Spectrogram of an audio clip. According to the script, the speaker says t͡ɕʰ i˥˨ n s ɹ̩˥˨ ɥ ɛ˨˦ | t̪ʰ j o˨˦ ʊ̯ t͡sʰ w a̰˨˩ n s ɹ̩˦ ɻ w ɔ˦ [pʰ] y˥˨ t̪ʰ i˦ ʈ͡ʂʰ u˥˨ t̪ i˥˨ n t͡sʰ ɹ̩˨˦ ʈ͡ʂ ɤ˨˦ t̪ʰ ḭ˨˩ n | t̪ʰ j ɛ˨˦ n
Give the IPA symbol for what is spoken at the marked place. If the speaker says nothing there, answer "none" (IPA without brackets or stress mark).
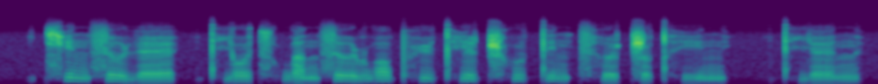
pʰ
